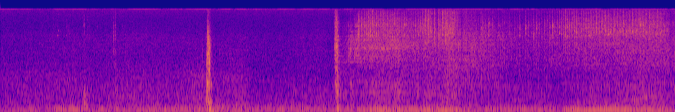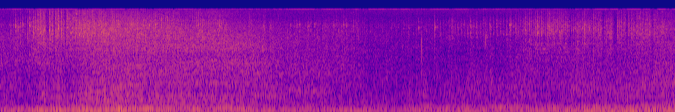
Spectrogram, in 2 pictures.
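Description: Mercedes-Benz saloon: a door shuts with one sharp, loud thud and a lighter clack follows about a second and a half later. The engine runs throughout and grows louder and fuller after about four seconds.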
